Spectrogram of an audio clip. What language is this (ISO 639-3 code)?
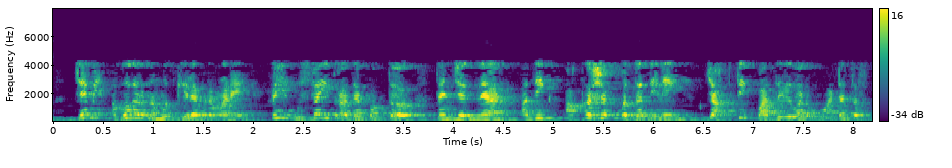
mar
